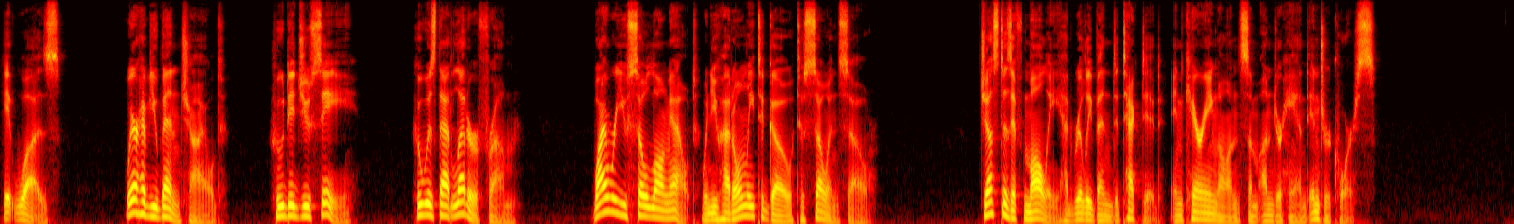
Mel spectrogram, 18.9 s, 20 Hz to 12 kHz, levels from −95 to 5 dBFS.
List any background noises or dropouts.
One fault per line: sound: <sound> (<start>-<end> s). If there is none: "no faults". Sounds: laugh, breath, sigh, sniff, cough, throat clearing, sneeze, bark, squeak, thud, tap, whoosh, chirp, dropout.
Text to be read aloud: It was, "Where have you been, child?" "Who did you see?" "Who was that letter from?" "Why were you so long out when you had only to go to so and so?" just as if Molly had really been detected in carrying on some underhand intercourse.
no faults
